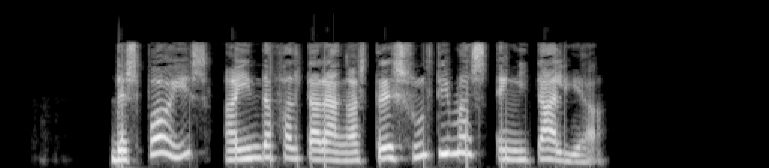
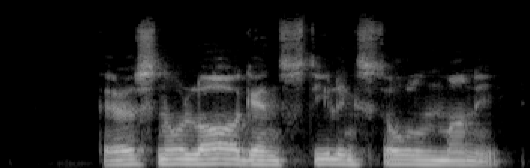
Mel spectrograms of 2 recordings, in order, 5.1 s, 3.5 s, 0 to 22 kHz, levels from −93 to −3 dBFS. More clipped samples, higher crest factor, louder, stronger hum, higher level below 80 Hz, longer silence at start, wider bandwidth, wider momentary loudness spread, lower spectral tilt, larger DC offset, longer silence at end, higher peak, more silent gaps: neither; about the same, 18 dB vs 16 dB; first, -15 LUFS vs -32 LUFS; neither; first, -52 dBFS vs -68 dBFS; about the same, 0.75 s vs 0.7 s; second, 8 kHz vs 14 kHz; about the same, 6 LU vs 8 LU; second, -3 dB/octave vs -6 dB/octave; neither; first, 1.15 s vs 0.25 s; first, 0 dBFS vs -16 dBFS; first, 1.42-1.49 s vs none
